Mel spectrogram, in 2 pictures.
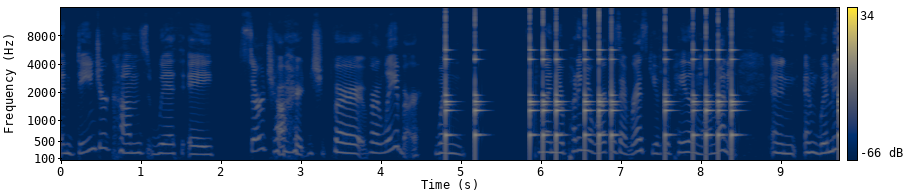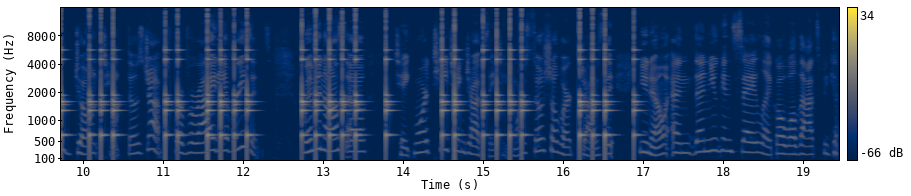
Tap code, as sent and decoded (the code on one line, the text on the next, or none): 1-1 3-3 1-4 / 1-3 2-4 5-1 2-4 3-1
AND CIVIL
